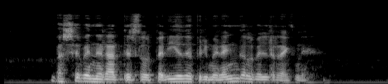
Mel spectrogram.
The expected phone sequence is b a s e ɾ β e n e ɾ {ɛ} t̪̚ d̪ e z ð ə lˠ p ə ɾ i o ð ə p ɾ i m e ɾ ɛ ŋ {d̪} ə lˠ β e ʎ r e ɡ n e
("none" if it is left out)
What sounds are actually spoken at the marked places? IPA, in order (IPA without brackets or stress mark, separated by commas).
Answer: a, d̪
